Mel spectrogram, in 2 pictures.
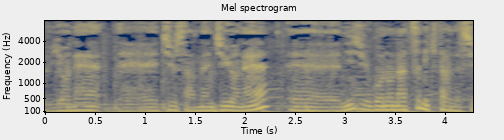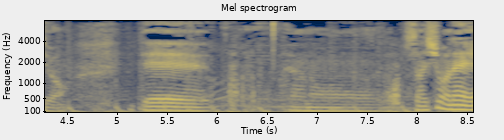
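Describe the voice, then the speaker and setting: A man in his late thirties from Osaka, hosting his own podcast in a friendly, rambling way with many hesitant fillers. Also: medium pitch. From Osaka, Japan. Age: late 30s. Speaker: podcast host. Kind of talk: casual solo podcast chat. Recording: dull lo-fi sound with faint background music. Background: quiet background music.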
